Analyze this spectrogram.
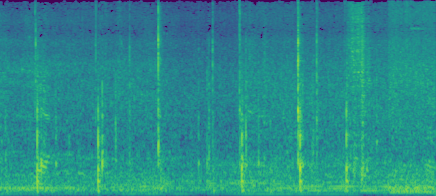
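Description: Spoon stirring pandan martabak batter in a plastic ladle-bowl, clicking sharply against it about once a second, over a steady low hum.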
